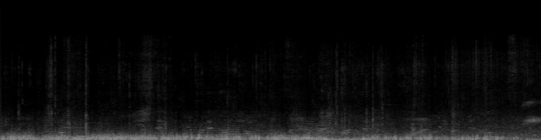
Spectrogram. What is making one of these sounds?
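A flag flaps and rustles in gusty wind outdoors.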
